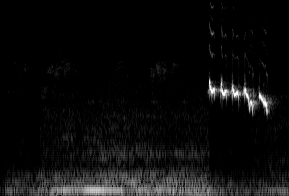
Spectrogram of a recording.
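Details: Kept orange-headed thrush (anis merah) in North Bali sings a lure phrase: six quick whistled notes stepping gradually downward, coming after a long stretch of low rumbling background noise.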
